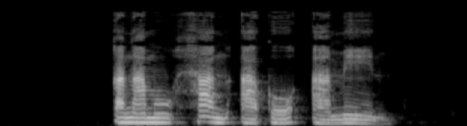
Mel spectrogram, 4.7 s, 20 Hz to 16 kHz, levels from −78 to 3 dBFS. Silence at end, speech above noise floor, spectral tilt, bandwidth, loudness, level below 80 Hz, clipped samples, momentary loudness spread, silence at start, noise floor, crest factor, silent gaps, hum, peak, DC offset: 0.8 s; 59 dB; -6 dB/octave; 11.5 kHz; -21 LUFS; -60 dBFS; under 0.1%; 9 LU; 1.15 s; -80 dBFS; 20 dB; none; none; -2 dBFS; under 0.1%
